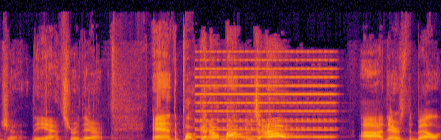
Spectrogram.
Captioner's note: bell ringing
